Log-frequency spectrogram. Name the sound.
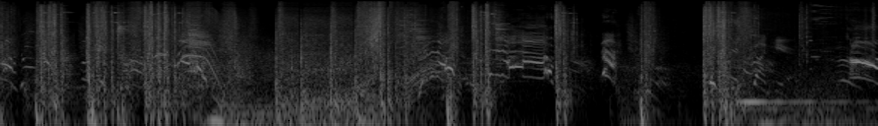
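gunfire from The Outer Worlds video game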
